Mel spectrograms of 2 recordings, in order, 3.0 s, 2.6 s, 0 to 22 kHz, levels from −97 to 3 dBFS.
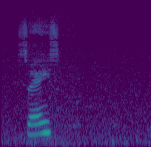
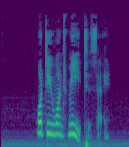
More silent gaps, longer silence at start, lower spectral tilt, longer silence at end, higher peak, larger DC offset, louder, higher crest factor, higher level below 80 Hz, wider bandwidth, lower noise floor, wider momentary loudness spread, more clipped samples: neither; second, 0.35 s vs 0.75 s; about the same, -3.5 dB/octave vs -4 dB/octave; first, 0.75 s vs 0.4 s; second, -38 dBFS vs -14 dBFS; neither; second, -51 LUFS vs -34 LUFS; about the same, 18 dB vs 22 dB; second, -88 dBFS vs -50 dBFS; about the same, 16.5 kHz vs 16 kHz; first, -77 dBFS vs -60 dBFS; first, 19 LU vs 13 LU; neither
